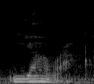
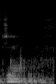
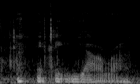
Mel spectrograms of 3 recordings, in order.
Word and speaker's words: Yara: Okay, that's how you pronounce it. Yara. Not Jara. Yara. The letter sound J.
